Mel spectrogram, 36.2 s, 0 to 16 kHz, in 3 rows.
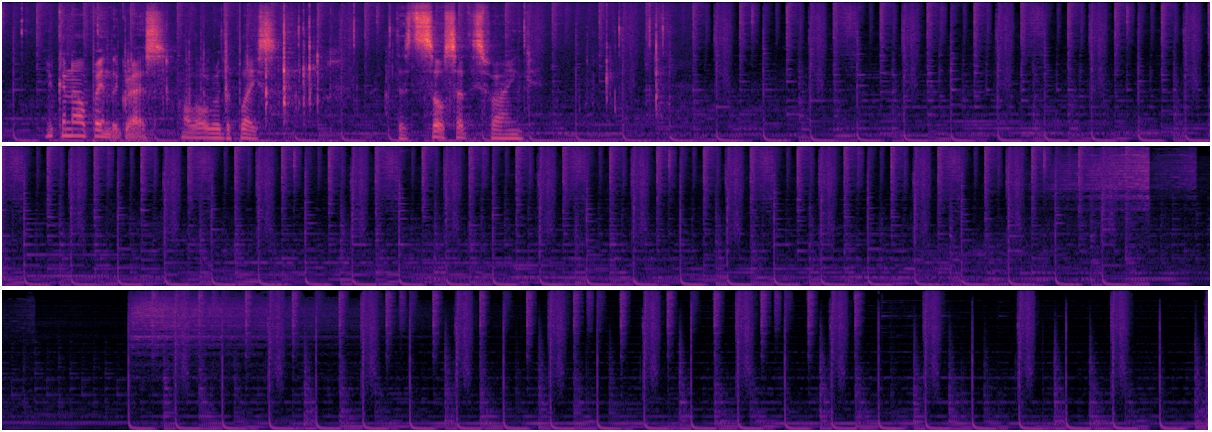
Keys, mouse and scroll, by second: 2.0 ctrl+z, 3.8-8.3 middle drag, 5.7-6.1 scroll up 1, 8.3-9.5 drag, 9.5 ctrl+z, 10.0 click, 10.3 ctrl+z, 10.4-12.4 drag, 12.4 middle click, 12.9 click, 13.3-15.1 middle drag, 13.5 ctrl+z, 14.6-15.1 shift+scroll down 2, 15.1-16.1 drag, 16.1 middle click, 16.5-18.5 drag, 17.4 ctrl+z, 18.5-19.7 middle drag, 18.8 Tab, 19.7 click, 19.9 middle click, 20.1 scroll down 2, 20.4-21.6 drag, 21.7 scroll up 1, 21.9-24.6 scroll down 1, 24.6-30.4 drag, 30.4 Tab, 31.1-36.2 shift+middle drag, 31.3 scroll up 1, 31.5 scroll down 1, 31.7 s, 34.7 Tab.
